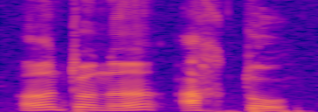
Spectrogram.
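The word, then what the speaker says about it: Artaud: ou Anton Art né se escreve Antoninho mas se lê né num francês relativamente agradável que não é o meu caso Anton artor certo Qual é a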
